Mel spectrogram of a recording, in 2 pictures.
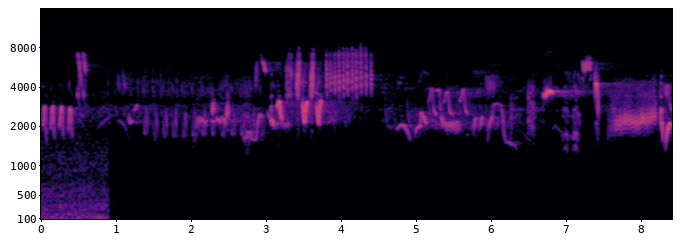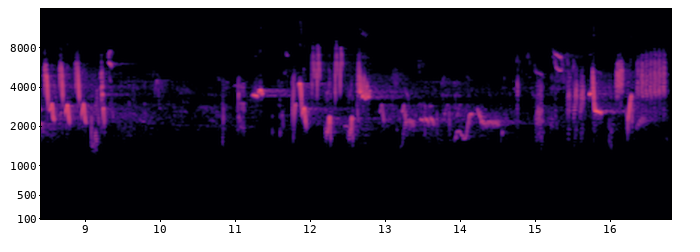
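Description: Birdsong: several small birds chirping and twittering in quick, varied calls, thinning out briefly about ten seconds in.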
